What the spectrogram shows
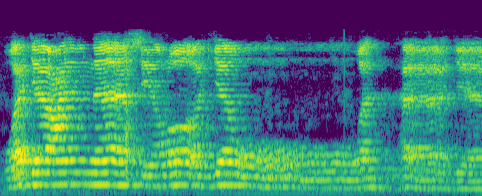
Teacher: Kemudian pelajaran yang selanjutnya adalah ee idgham bigunah. Ya, usahakan itu dinampakkan dengungnya di dalam hidung.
